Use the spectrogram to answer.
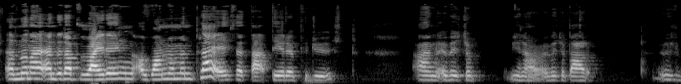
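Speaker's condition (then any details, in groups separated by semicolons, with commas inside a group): Deafness; hears men's voices better than women's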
